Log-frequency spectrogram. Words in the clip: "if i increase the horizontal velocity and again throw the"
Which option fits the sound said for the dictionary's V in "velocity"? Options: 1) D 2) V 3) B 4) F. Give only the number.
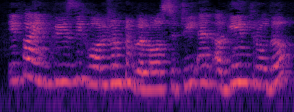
2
